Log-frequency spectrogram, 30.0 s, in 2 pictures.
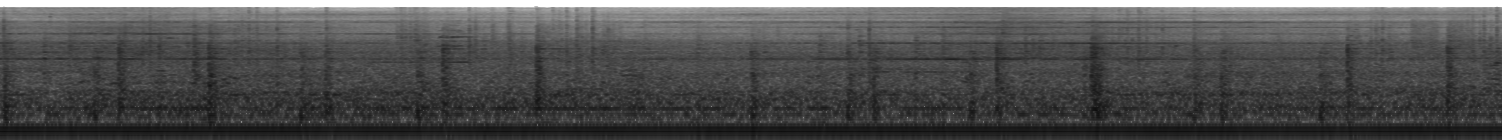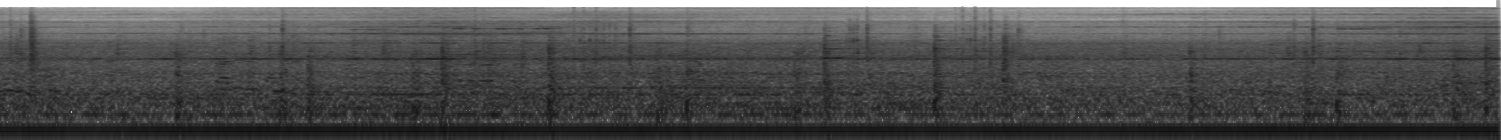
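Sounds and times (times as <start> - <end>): train coaches rumbling past: 0.0 - 30.0
thin wheel squeal: 17.6 - 23.0, 28.2 - 30.0.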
